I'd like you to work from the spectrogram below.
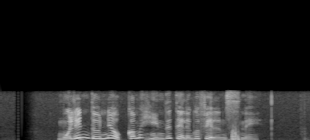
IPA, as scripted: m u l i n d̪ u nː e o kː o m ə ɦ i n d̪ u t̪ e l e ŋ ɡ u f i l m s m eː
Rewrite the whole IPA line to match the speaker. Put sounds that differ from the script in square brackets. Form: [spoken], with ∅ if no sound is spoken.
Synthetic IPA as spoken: m u l i n d̪ u nː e o kː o m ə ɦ i n d̪ u t̪ e l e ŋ ɡ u f i l m s [n] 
